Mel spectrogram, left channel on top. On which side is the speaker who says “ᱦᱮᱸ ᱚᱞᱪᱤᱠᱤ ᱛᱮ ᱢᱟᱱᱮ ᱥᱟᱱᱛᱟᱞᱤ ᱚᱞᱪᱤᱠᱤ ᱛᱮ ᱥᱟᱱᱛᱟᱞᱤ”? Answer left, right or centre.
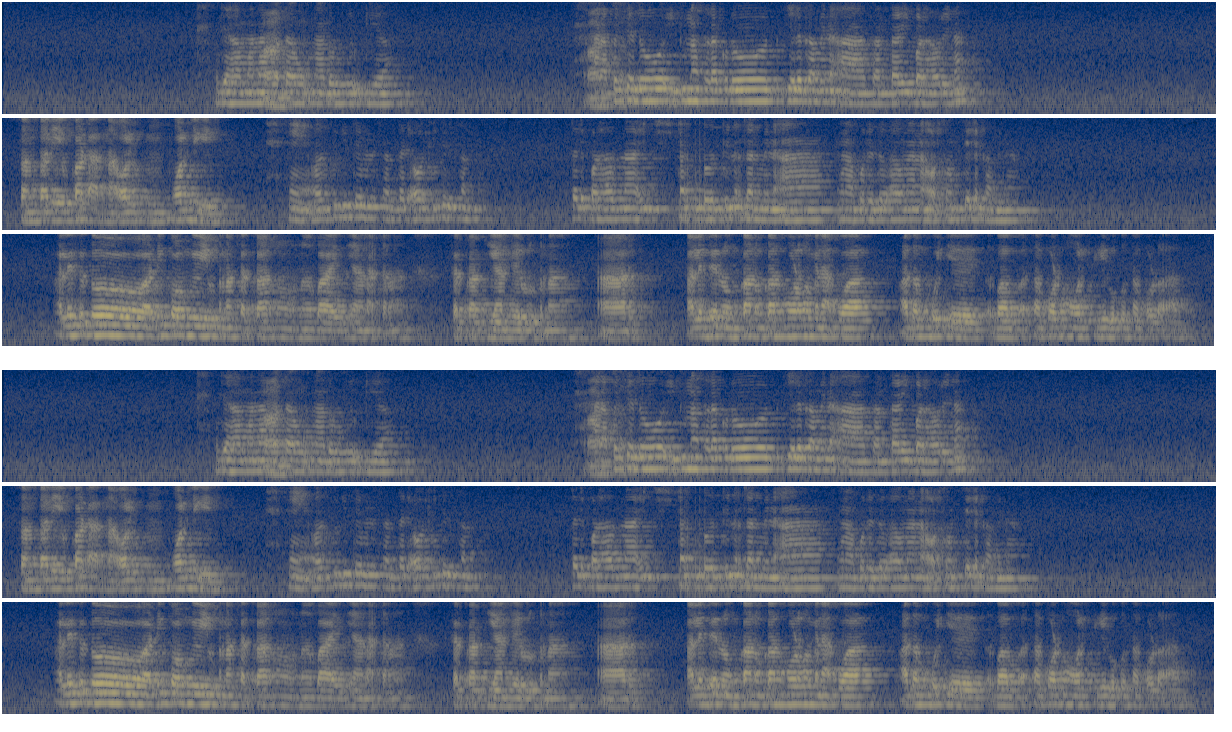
Left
